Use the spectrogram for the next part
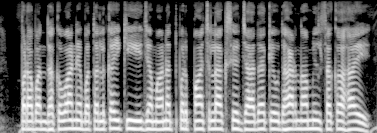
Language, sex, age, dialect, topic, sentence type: Magahi, male, 25-30, Western, banking, statement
